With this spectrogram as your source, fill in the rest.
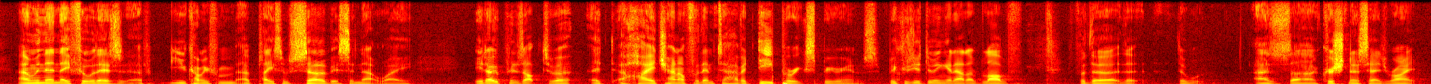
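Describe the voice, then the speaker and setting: Here a man speaks at a medium pitch. His pitch variation is ordinary. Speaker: podcast host. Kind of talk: casual interview chat. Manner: fast.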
